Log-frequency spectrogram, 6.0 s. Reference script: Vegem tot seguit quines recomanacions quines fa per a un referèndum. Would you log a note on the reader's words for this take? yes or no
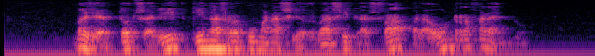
yes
